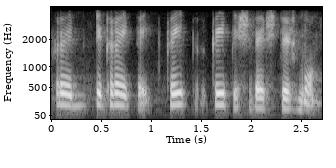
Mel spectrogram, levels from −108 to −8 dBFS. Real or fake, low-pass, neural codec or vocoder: fake; 3.6 kHz; autoencoder, 22.05 kHz, a latent of 192 numbers a frame, VITS, trained on one speaker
